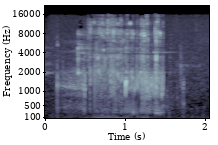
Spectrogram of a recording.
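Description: A drink being sucked up through a straw: a slurping sip lasting about a second and a half, with small clicks, then it stops.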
